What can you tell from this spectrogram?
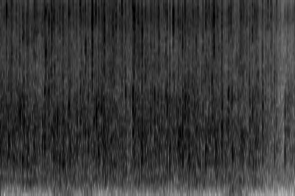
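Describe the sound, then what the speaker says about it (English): A community gathering honouring returning soldiers gives a round of applause, steady dense clapping filling a little over two seconds at moderate loudness. "Round of applause."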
